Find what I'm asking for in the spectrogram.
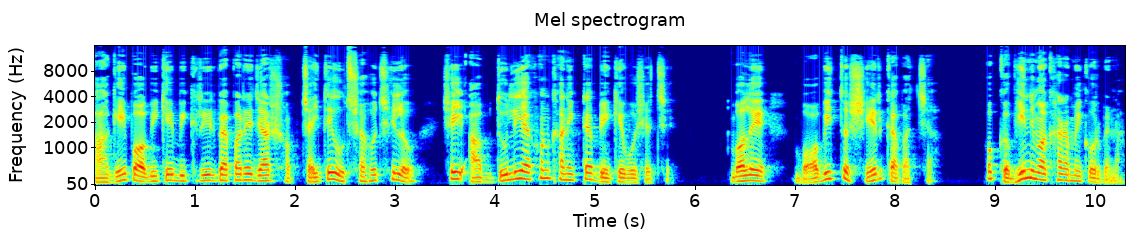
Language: Bangla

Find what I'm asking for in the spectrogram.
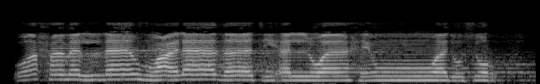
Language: Arabic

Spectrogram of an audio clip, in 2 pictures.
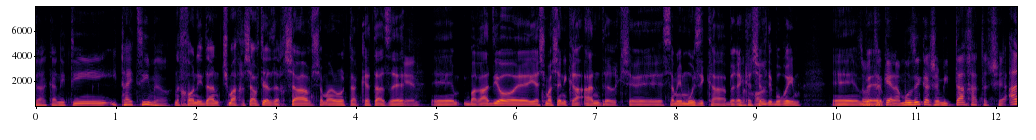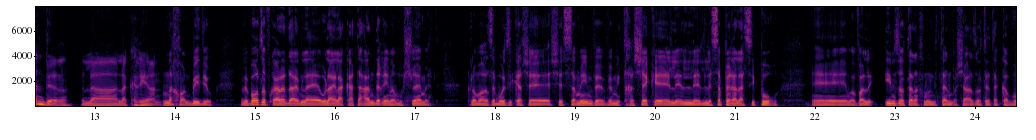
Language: Hebrew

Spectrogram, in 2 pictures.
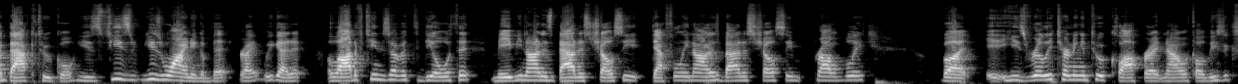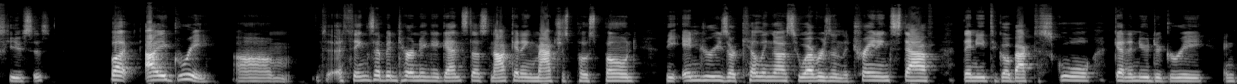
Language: English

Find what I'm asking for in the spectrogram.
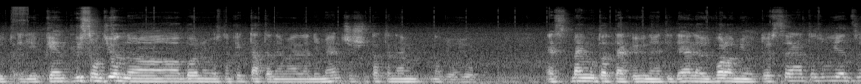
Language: Hungarian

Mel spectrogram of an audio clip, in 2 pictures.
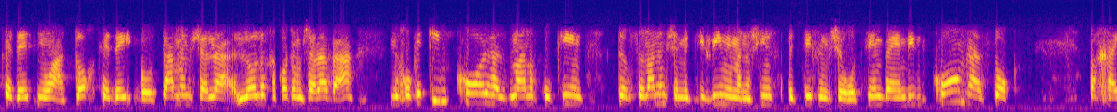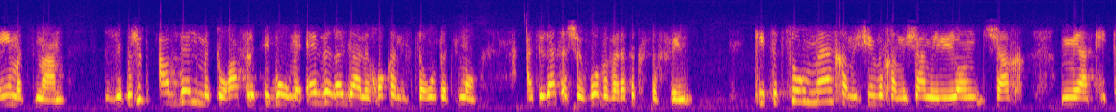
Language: Hebrew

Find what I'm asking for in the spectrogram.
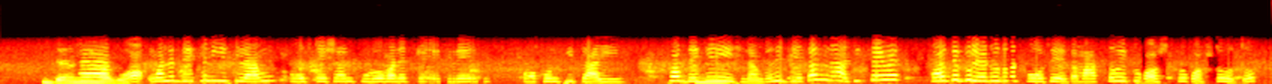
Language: Bangla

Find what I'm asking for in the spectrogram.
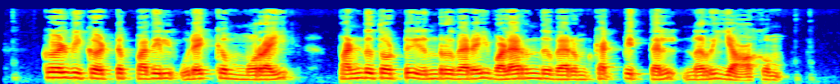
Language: Tamil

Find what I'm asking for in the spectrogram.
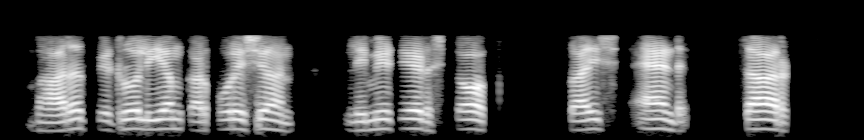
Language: Marathi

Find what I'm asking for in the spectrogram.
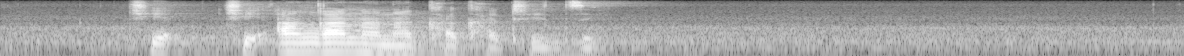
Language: Venda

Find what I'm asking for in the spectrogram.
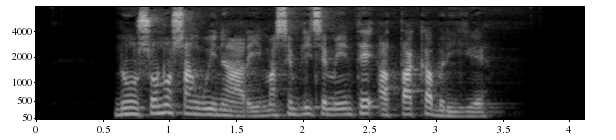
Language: Italian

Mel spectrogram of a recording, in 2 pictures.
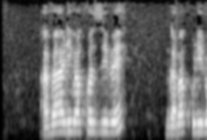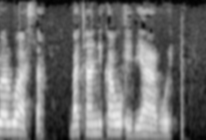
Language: Ganda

